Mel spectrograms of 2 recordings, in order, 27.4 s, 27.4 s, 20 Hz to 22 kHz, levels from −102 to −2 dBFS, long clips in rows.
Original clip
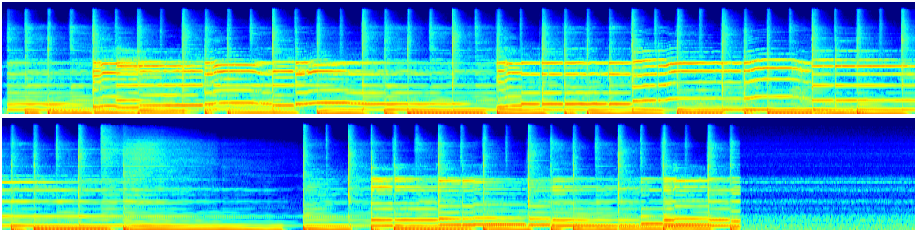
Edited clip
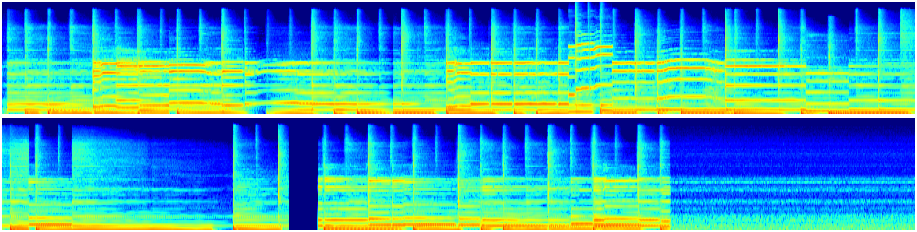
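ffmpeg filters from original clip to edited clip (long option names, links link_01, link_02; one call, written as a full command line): ffmpeg -i in.wav -filter_complex "[0:a]asplit=14[link_01][link_02][link_03][link_04][link_05][link_06][link_07][link_08][link_09][link_10][link_11][link_12][link_13][link_14];[link_01]atrim=end=2.502[link_15];[link_02]atrim=start=3.258:end=4.63,asetpts=PTS-STARTPTS,afade=type=out:start_time=0.892:duration=0.48:silence=0.16788[link_16];[link_03]atrim=start=4.63:end=4.76,asetpts=PTS-STARTPTS,volume=-15.5dB[link_17];[link_04]atrim=start=4.76:end=6.62,asetpts=PTS-STARTPTS,afade=type=in:duration=0.48:silence=0.16788,afade=type=out:start_time=1.32:duration=0.54:curve=qsin:silence=0.0944061[link_18];[link_05]atrim=start=6.62:end=9.254,asetpts=PTS-STARTPTS,afade=type=in:duration=0.004:curve=hsin:silence=0.0944061[link_19];[link_06]atrim=start=9.25:end=10.45,asetpts=PTS-STARTPTS,asetrate=80262,aresample=44100[link_20];[link_07]atrim=start=10.446:end=12.282[link_21];[link_08]atrim=start=12.828:end=13.904[link_22];[link_09]atrim=start=13.9:end=14.4,asetpts=PTS-STARTPTS,asetrate=33957,aresample=44100,atrim=end_sample=28636,asetpts=PTS-STARTPTS[link_23];[link_10]atrim=start=14.396:end=15.792[link_24];[link_11]atrim=start=20.798:end=21.452[link_25];[link_12]atrim=start=15.788:end=19.04,asetpts=PTS-STARTPTS,afade=type=out:start_time=3.248:duration=0.004:curve=hsin[link_26];[link_13]atrim=start=19.04:end=19.48,asetpts=PTS-STARTPTS,volume=0[link_27];[link_14]atrim=start=19.48,asetpts=PTS-STARTPTS,afade=type=in:duration=0.004:curve=hsin[link_28];[link_16][link_17][link_18][link_19]concat=n=4:v=0:a=1[link_29];[link_15][link_29]acrossfade=duration=0.004:curve1=hsin:curve2=hsin[link_30];[link_30][link_20]acrossfade=duration=0.004:curve1=hsin:curve2=hsin[link_31];[link_31][link_21]acrossfade=duration=0.004:curve1=hsin:curve2=hsin[link_32];[link_32][link_22]acrossfade=duration=0.004:curve1=hsin:curve2=hsin[link_33];[link_33][link_23]acrossfade=duration=0.004:curve1=hsin:curve2=hsin[link_34];[link_34][link_24]acrossfade=duration=0.004:curve1=hsin:curve2=hsin[link_35];[link_35][link_25]acrossfade=duration=0.004:curve1=hsin:curve2=hsin[link_36];[link_26][link_27][link_28]concat=n=3:v=0:a=1[link_37];[link_36][link_37]acrossfade=duration=0.004:curve1=hsin:curve2=hsin" out.wav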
